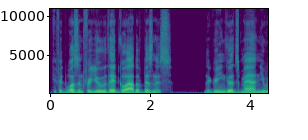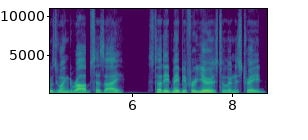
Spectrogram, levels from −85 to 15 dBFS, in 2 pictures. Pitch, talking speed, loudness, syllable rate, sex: 125 Hz, 200 wpm, -18 LUFS, 4.5 syllables/s, male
